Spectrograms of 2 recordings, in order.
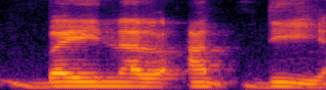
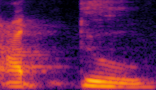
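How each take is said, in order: First: The word ends in an i vowel. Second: The word ends in a u vowel. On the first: The speaker calls it right. "kenapa abdi dibaca tadi ya?" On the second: The speaker calls it wrong. "dalnya ini tidak abdu"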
